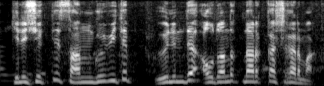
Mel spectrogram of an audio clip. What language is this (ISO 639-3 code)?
kaz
